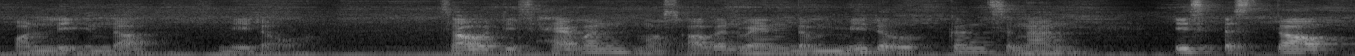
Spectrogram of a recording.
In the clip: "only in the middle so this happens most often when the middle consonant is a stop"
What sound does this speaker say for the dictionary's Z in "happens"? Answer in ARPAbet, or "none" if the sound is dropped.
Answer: none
